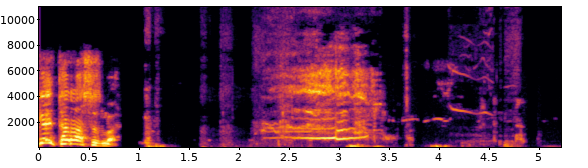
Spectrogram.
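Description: Young men laugh loudly over an online call.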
